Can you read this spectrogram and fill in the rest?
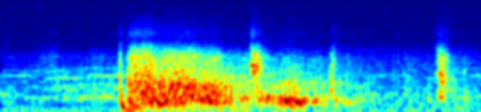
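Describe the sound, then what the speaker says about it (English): Gunshots ring out in an old Western town, a loud close blast followed by a few sharper, fainter cracks spaced over a couple of seconds, with no talk. "Who's shooting?"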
